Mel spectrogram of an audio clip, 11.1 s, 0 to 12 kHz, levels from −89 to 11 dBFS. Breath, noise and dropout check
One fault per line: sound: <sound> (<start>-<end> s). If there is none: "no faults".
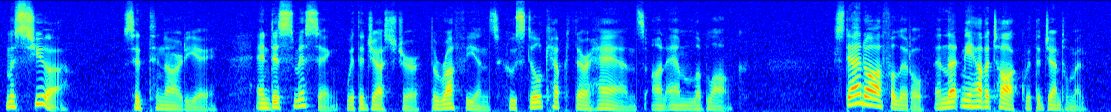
no faults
